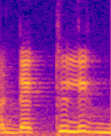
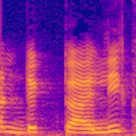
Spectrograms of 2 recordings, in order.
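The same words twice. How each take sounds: First: डेक्टिलिक with a short i in टि; short "ti" syllable. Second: डेक्टाइलिक with टाइ as in "tie"; long "tie" syllable. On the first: Teacher offering students the alternative, डेक्टिलिक with short "ti". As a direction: say डेक्टिलिक, middle vowel short, not "tie". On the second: Teacher offering students one pronunciation, डेक्टाइलिक with "tie". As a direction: say डेक्टाइलिक, middle vowel a full "ai". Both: Shown as a demonstration. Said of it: "या डेक्टिलिक बोल सकते हो".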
